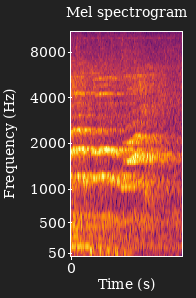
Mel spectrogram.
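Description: Faint high tones, several pitches held together with small shifts in pitch, slowly fading.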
